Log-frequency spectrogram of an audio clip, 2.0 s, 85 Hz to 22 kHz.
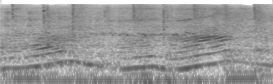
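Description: Kawasaki 636 sport bike's inline-four engine revving up and down repeatedly, its pitch rising and falling about three times in two seconds as the rider works the throttle, with music playing underneath.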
